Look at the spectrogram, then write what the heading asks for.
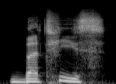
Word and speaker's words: Baptiste: Well, with that, I think we should maybe move it along, because there's, Baptiste, apparently. Apparently that's how you're supposed to pronounce it.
